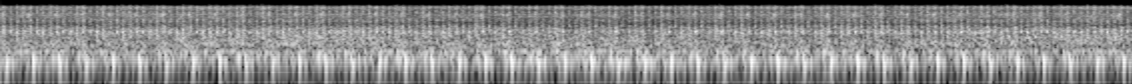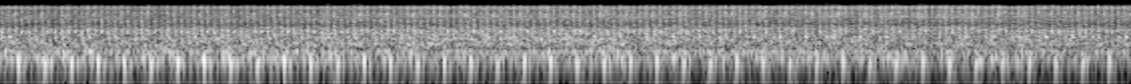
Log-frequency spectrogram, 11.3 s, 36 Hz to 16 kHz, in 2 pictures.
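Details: VW Golf 4 1.9 TDI 115 4Motion diesel at idle: steady idle with a sharp, very regular clatter at about two and a half beats per second on top; owner hears a strange engine noise, source unknown.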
